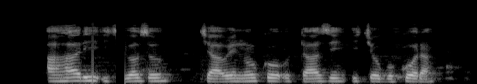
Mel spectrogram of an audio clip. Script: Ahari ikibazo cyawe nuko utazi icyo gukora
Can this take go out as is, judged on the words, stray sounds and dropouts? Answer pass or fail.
fail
